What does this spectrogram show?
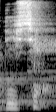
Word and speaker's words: discere: berasal dari bahasa Latin discere yang berarti belajar bacanya tulisannya di sebelah sini nanti tetapi bacanya DC yang artinya belajar dari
